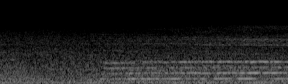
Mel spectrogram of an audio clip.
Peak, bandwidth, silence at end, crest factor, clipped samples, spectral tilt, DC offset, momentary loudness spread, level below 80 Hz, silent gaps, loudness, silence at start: -22 dBFS; 16 kHz; 0 s; 14 dB; under 0.1%; -6 dB/octave; under 0.1%; 9 LU; -48 dBFS; none; -38 LUFS; 0 s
